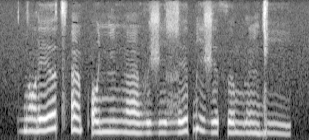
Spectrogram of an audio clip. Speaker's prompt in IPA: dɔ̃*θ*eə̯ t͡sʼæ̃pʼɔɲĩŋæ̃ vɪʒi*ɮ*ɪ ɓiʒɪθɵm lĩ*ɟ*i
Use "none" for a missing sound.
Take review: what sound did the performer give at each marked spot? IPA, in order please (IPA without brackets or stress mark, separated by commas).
ɾ, ɮ, ɟ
